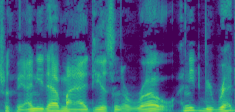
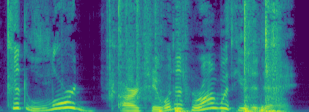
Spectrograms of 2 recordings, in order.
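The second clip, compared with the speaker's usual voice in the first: high, louder mock scolding; exasperated outburst; 6 semitones higher, 4 dB louder than usual. Real, not acted. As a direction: tell off the machine in disbelief. Scolding the die roller.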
